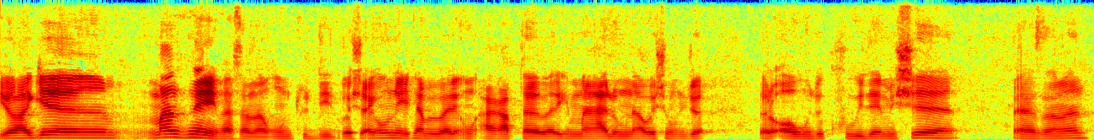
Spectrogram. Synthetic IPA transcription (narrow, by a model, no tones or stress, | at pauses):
jɒːæɟʲe | mænne̞mipʰæsænd̪æmunt̪ʰud̪iːd̪̚bɒːʃeæ̰ɟæuːnjecʰæmbe̞βæɾḭʔṵnʔæ̰ɣæb̥̚t̪ʰæɾbeæɾikʰemæluːmnæbɒːʃeund͡ʒɒː | d̪̥ɒ̰ɾɛʔɒ̰ːbund̪okʰubiːd̪e̞miːʃe | b̥ḛnæzæɾemæn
